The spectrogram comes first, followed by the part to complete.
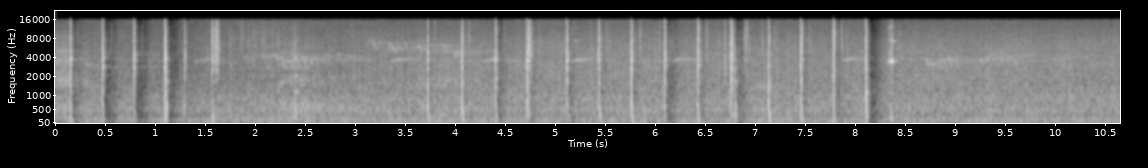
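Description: Small carving axe taking quick, light strokes down the face of a split wood spoon blank held upright on a chopping block, tidying the face flat. A few strokes open it, then after a short pause a steady run at about three strokes a second, stopping a little after eight seconds in.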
